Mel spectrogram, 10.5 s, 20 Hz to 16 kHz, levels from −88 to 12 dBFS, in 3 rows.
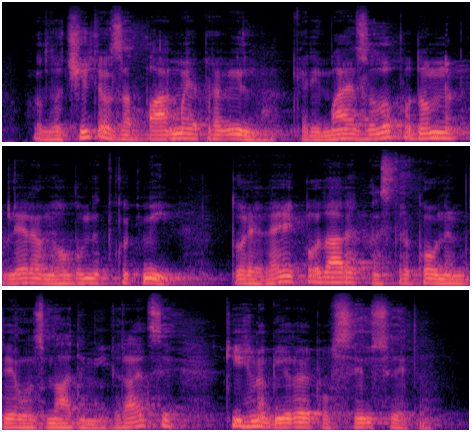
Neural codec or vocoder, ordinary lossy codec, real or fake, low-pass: codec, 44.1 kHz, 3.4 kbps, Pupu-Codec; none; fake; 14.4 kHz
